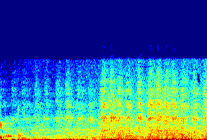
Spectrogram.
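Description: Motorcycle engine running at idle, its low rumble coming in suddenly at the start.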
